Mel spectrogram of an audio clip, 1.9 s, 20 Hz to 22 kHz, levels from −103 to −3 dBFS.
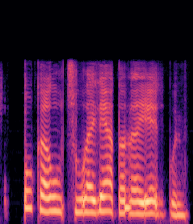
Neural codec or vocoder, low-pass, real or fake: codec, 16 kHz, 1 kbps, FunCodec, trained on Chinese and English, 50 frames a second; 7.2 kHz; fake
